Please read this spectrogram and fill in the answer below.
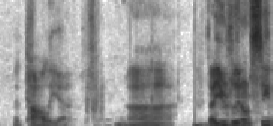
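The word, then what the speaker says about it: Natália: that mean an accent it's the stressed syllable Natalia yeah ah okay Natalia ah they usually don't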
